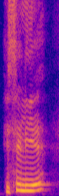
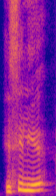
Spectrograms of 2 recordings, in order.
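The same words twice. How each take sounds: The two takes are said the same way.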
